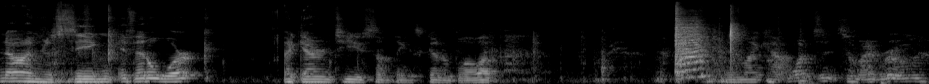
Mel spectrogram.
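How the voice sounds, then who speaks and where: The speaker talks at a very slow pace with long, frequent pauses, and noticeable background noise can be heard. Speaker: electronics repair hobbyist. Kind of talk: casual tutorial talk to camera.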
